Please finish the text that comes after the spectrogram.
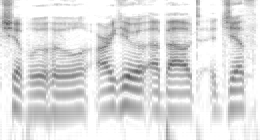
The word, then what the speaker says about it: GIF: woohoo argue about a jiff pronunciation or gif I don't know I've always said Jeff and I think it's gif sometimes I say Jeff but i believe it's gif gif so yep I got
